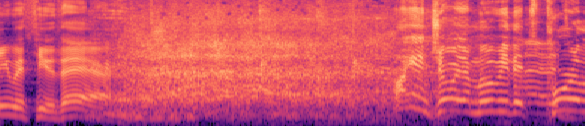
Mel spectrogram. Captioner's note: audience laughing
